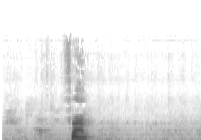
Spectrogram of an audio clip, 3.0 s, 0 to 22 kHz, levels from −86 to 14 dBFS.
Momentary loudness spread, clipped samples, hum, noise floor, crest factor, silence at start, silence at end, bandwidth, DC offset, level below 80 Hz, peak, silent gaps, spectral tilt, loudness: 28 LU; under 0.1%; none; -51 dBFS; 26 dB; 0.6 s; 1.65 s; 16.5 kHz; under 0.1%; -62 dBFS; -2 dBFS; none; -4.5 dB/octave; -21 LUFS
